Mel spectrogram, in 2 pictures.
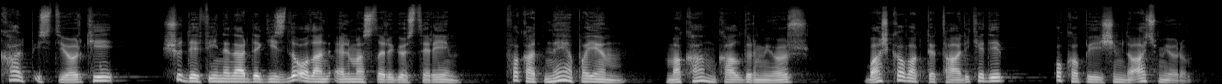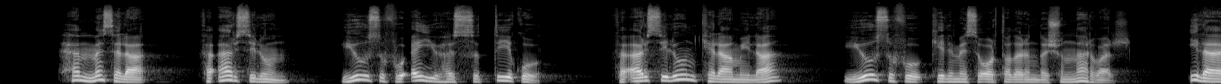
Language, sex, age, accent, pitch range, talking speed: Turkish, male, 30-49, native, 115-160 Hz, 95 wpm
